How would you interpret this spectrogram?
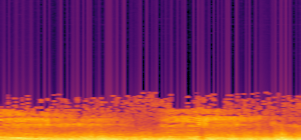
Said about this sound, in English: as we stood there, a train came out of the darkness, the first train that I ever rode on in my life. And incidentally, the most dramatic train I was ever to ride on, ever, came sneaking out of the darkness. You could hear the wheels creaking.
